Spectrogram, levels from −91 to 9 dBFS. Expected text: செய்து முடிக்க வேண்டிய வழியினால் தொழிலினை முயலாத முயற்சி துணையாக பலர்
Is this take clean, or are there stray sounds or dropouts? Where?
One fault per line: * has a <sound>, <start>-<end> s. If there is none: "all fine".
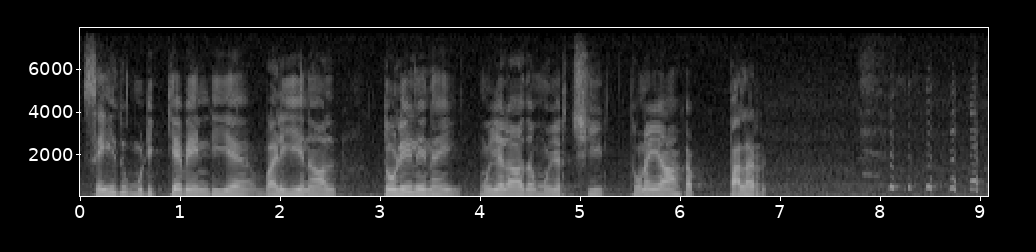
* has a laugh, 7.8-9.1 s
